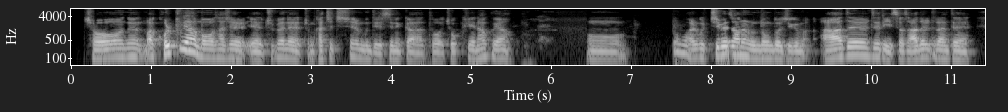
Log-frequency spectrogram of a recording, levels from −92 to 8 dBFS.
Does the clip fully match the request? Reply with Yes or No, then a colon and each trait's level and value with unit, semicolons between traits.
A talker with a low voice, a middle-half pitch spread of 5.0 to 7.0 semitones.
No: low, 115 Hz; average, 3.4 semitones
